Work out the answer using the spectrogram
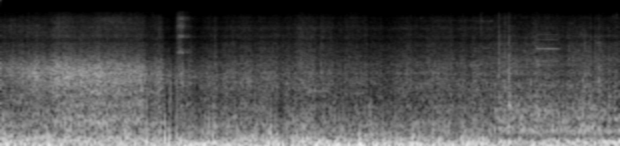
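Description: Passenger train running on the rails: a loud, steady rumble of wheels on track, with a brighter hiss during the first second or so.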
